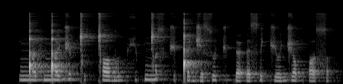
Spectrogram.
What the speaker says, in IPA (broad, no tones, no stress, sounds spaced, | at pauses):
ŋ͡ǃ œ f ŋ͡ǃ œ d͡ʒ ɔ ǀ ʊ ǀ ɔ ɡ l u p ç ʏ p ŋ͡ǀ ʊ s t͡ʃ ʏ ǃ ə d͡ʒ ə s u t͡ʃ ʏ p ɾ œ ʔ ə s ɾ ə t͡ʃ ʊ d͡ʒ ɔ p ʔ ɔ s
